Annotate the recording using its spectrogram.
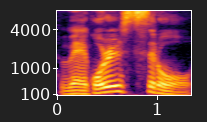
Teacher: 외골이라는 명사에 역시 모음의 조사가 와서 연음이 된 후 된소리, 외골스로 이렇게 발음하는 건데요.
